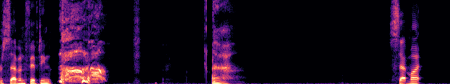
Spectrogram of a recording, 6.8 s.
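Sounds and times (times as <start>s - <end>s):
low steady hum: 0.0s - 6.7s
person coughing: 0.9s - 1.7s, 3.1s - 3.7s.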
